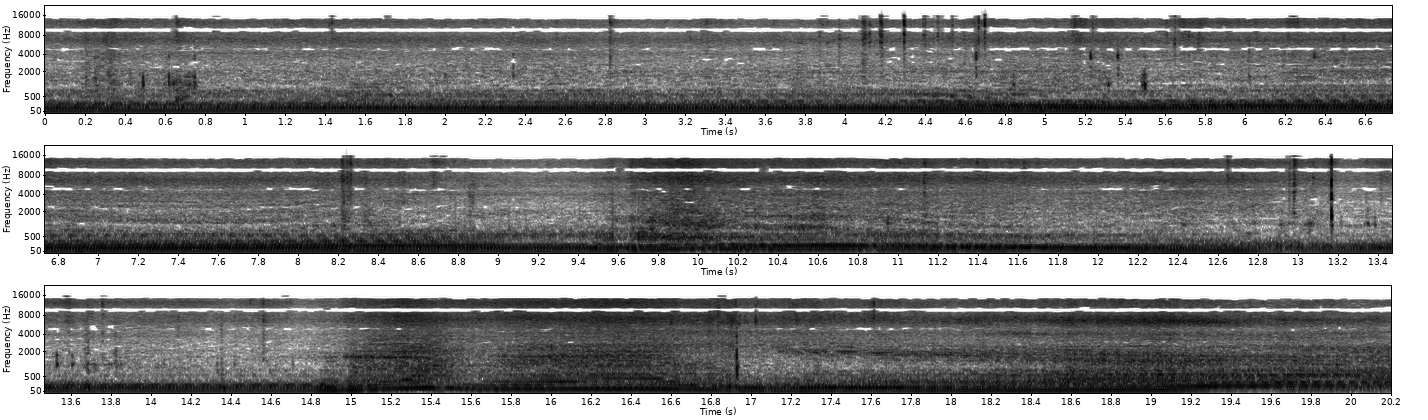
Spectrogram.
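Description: Car engine idling steadily, blipped up in revs and back down about halfway through, then revved several more times a few seconds later.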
